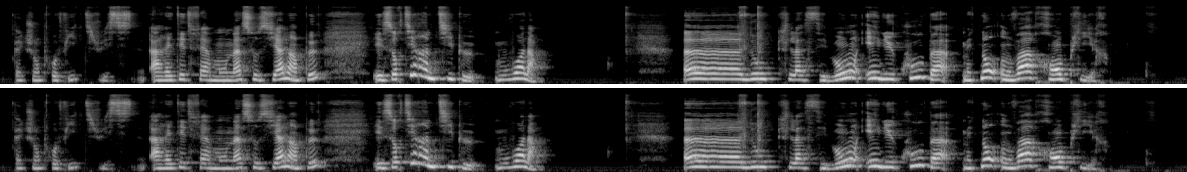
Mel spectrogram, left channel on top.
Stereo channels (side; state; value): both; normal; correlation 0.48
